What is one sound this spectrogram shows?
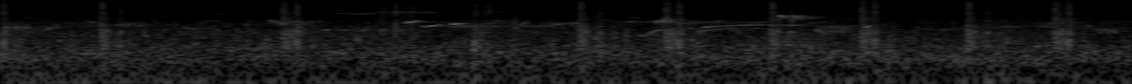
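Footsteps scrape over rock.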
